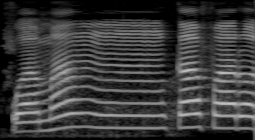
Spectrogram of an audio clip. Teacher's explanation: Kemudian di sini terdapat bacaan huruf ikhfa, yaitu wa man kafara, nun sukun bertemu huruf kaf, dibaca ikhfa hakiki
